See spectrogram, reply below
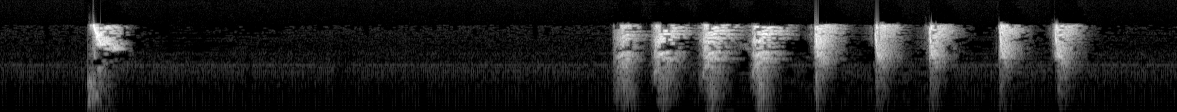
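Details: Female chestnut-bellied seed finch calling: one lone high chip, then after a pause a fast run of about nine sharp, buzzy high notes.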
